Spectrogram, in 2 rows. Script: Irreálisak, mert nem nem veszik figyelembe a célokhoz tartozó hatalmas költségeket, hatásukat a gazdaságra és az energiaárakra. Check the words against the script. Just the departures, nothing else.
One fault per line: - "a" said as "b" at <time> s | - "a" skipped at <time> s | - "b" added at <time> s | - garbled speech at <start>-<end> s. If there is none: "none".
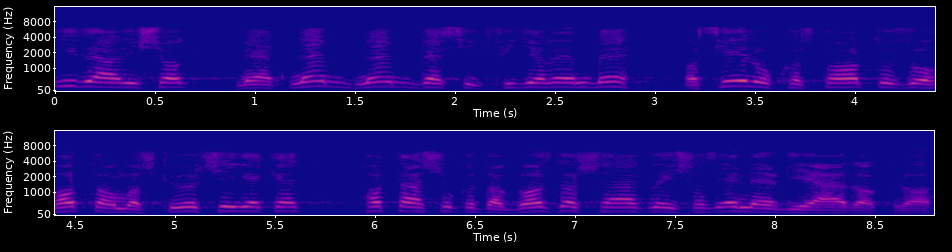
none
